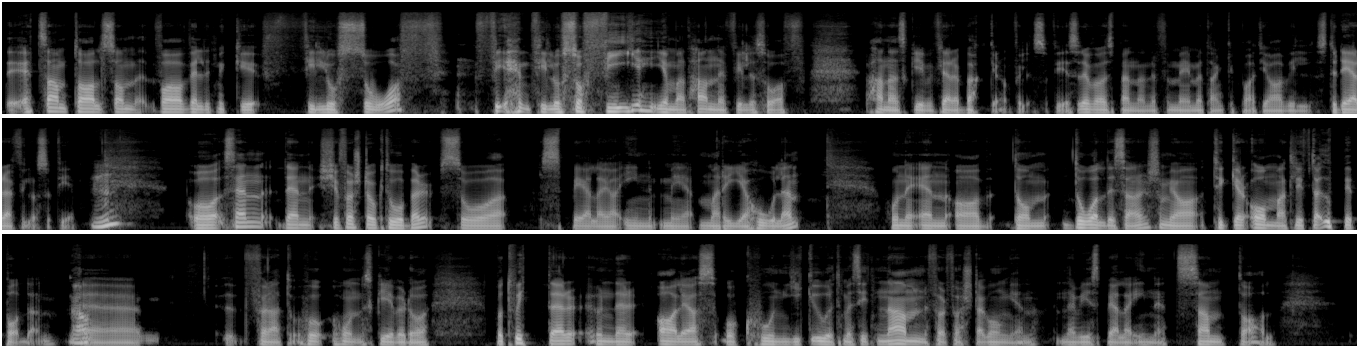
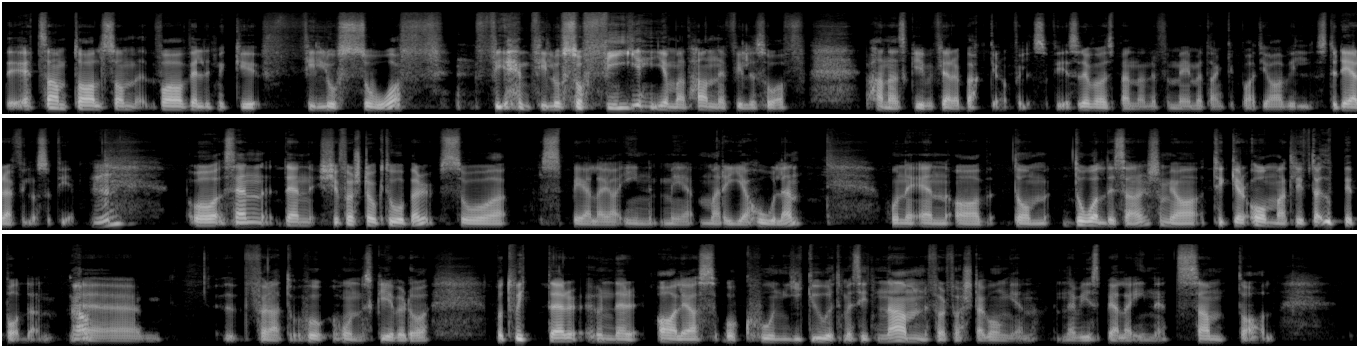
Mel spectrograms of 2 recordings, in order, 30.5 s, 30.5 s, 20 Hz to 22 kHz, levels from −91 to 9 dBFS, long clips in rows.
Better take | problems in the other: first | thin; somewhat; fading below 250 Hz

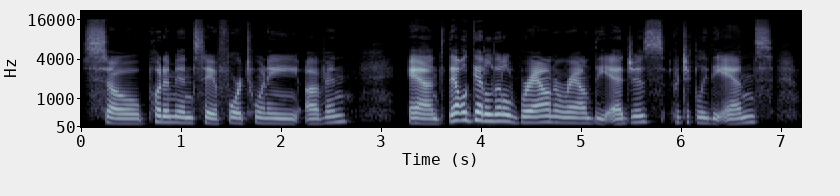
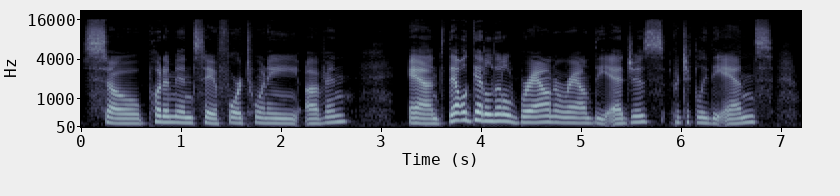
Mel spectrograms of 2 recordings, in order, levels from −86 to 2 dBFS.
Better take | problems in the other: second | thin; somewhat; fading below 300 Hz

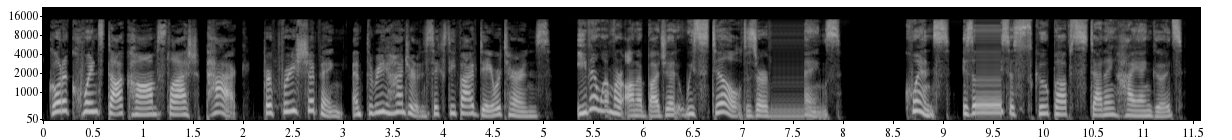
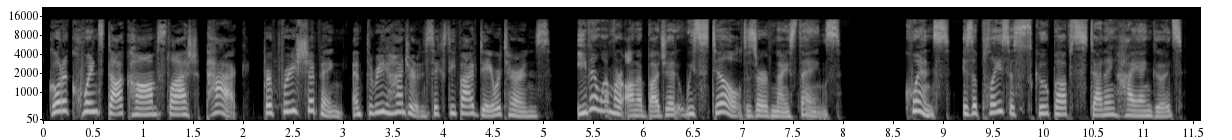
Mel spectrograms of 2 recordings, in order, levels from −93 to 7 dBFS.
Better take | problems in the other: second | audio freezing; at 7.5 s and at 9.5 s

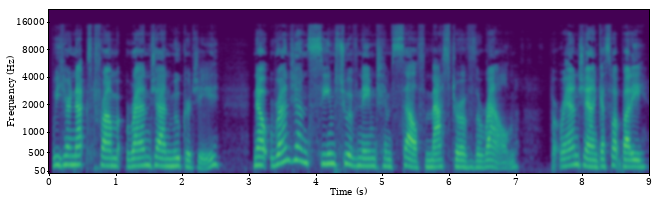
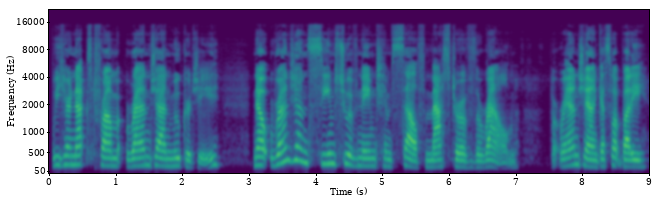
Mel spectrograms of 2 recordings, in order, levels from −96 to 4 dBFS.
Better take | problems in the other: first | thin; somewhat; fading below 250 Hz

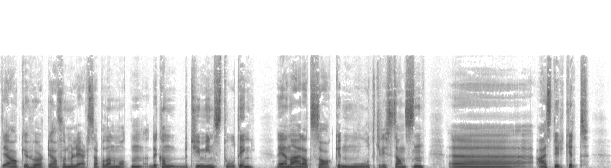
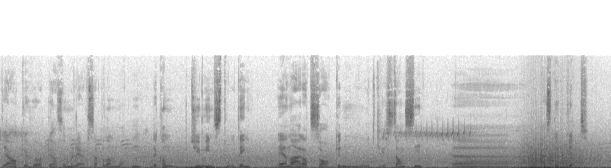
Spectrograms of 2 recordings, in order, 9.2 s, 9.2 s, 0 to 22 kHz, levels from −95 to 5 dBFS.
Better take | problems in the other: first | wind noise on the microphone; heavy; as loud as the speech

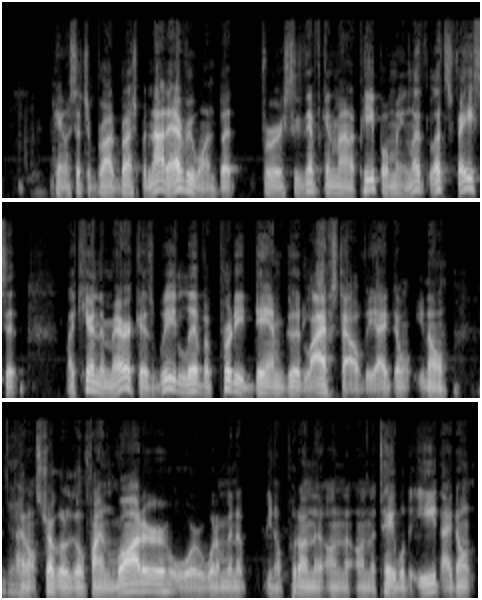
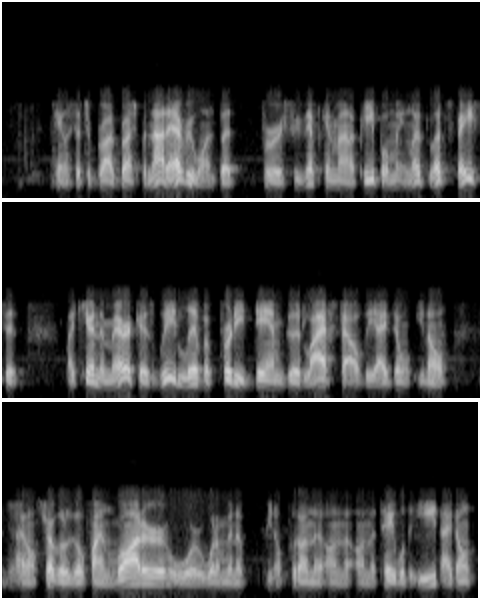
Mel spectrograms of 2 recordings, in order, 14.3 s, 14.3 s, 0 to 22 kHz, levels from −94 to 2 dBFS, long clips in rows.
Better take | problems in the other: first | phone-call audio

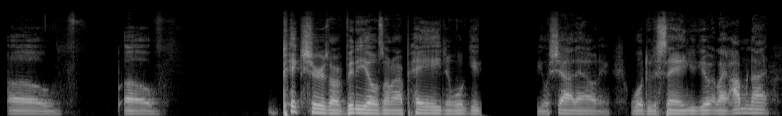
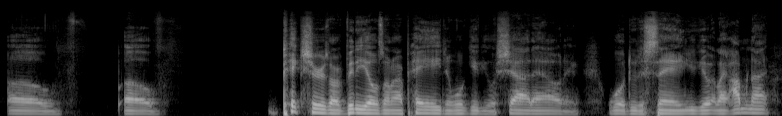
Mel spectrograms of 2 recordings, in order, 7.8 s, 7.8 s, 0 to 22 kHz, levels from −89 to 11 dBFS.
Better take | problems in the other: second | audio freezing; at 5 s for 0.5 s

